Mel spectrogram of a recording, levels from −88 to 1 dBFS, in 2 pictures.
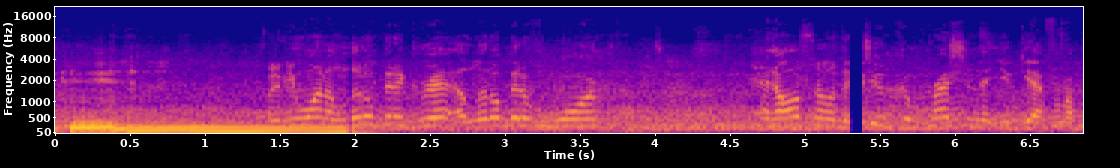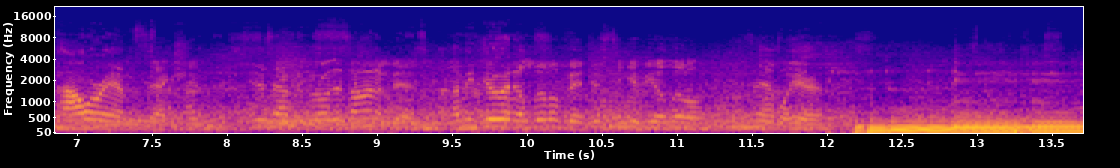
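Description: Packets were likely arriving too late at the Bluetooth headphones and being discarded, a Bluetooth dropout. The sound cuts to silence from 1.95 to 1.99 s, losing about 23 ms, and from 5.29 to 5.41 s, losing about 93 ms. Each time it resumes further along, as if it had kept playing.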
